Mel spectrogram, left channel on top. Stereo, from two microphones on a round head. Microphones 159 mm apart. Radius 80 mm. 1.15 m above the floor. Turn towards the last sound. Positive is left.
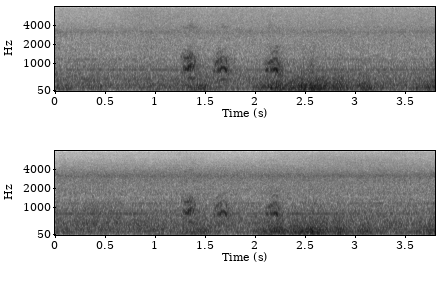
turn(degrees=15)  # may be behind; listen again after turning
